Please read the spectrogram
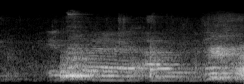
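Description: A woman singing solo into a microphone through a PA, holding long notes. The phrase starts about half a second in after a short lull, over a steady low electrical hum.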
